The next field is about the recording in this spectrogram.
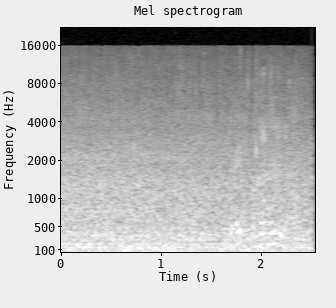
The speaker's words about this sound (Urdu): یہ پنکھا بند کر دیں اس کا بھی کچھ شور ہو رہا ہے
